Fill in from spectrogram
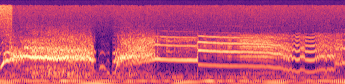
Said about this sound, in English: The screams. Oh God, they were horrifying. Filled with so much pain, they froze my blood and goosebumps rose across my skin.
